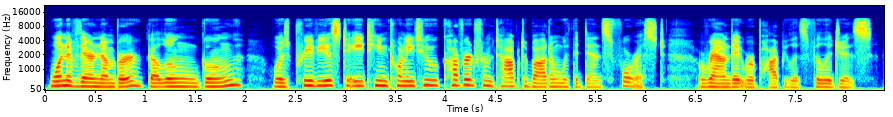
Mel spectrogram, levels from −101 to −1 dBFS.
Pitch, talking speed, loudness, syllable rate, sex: 195 Hz, 185 wpm, -19 LUFS, 5.6 syllables/s, female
